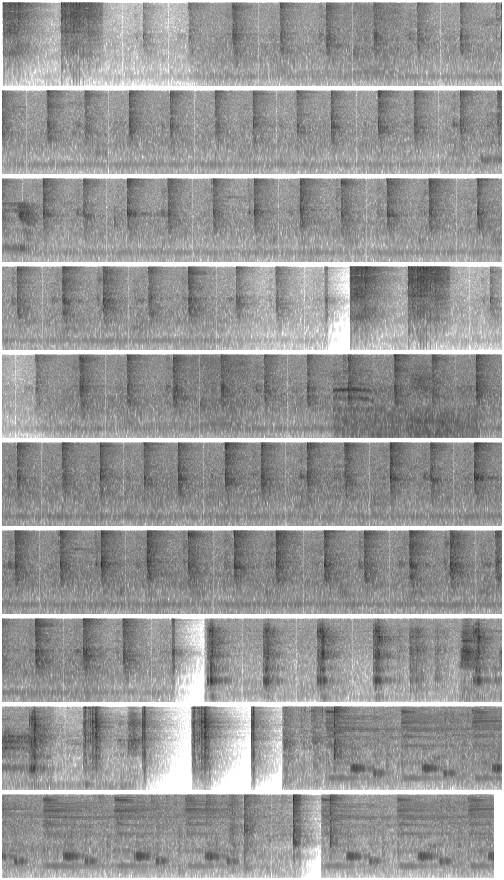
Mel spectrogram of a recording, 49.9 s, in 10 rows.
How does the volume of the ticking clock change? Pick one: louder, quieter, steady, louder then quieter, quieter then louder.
louder.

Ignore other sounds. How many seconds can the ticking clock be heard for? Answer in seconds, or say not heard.
50 s.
